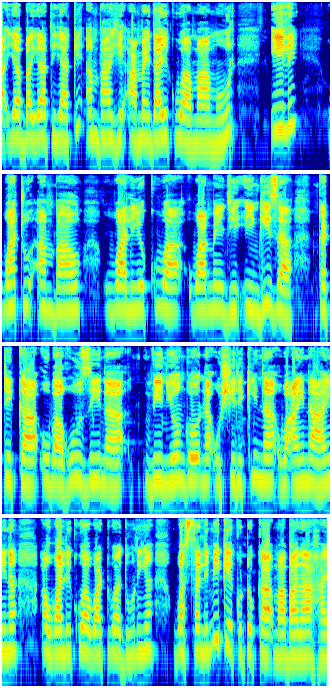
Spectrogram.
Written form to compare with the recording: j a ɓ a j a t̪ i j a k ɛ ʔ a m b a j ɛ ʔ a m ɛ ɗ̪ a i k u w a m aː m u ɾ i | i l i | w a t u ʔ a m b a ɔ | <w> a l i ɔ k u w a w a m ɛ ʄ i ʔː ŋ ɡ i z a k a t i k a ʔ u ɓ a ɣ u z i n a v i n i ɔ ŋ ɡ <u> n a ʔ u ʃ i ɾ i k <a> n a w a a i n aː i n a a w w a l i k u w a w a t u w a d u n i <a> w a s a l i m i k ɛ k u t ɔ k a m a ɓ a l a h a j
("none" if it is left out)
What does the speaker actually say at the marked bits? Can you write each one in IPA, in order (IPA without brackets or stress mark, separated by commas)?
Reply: w, ɔ, i, a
